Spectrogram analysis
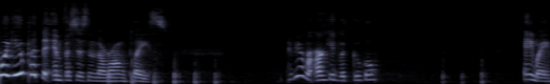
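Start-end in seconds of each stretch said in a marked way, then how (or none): none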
